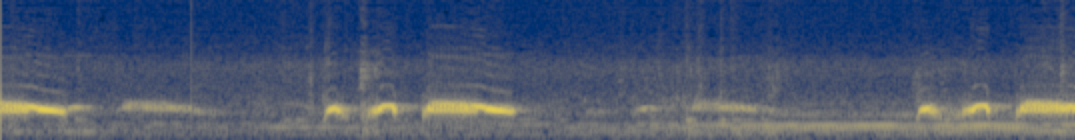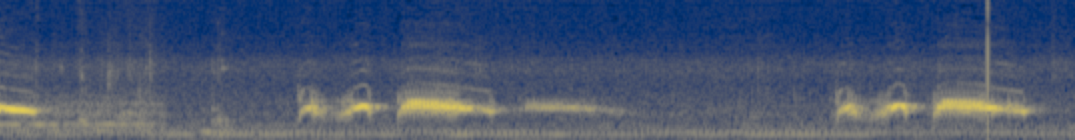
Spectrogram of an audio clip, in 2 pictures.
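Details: Breeding-condition spotted dove repeating its cooing phrase four times over ten seconds, each a pair of quick coos and a longer mellow note, with quieter coos in the gaps.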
